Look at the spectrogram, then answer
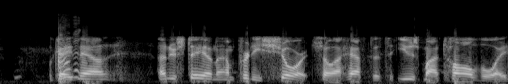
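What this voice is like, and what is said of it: Dr. Phil impression. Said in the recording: “pretend to be him on the phone ... do a great impression ... Dang, kid, that's good ... That's real good”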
